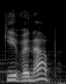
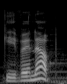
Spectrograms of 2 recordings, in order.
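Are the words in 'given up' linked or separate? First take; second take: linked; linked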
